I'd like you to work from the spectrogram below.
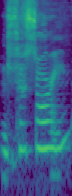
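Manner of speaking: tearful apology, high and soft; crying while apologizing. Real, not acted. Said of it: "I didn't think I'd be the one crying".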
